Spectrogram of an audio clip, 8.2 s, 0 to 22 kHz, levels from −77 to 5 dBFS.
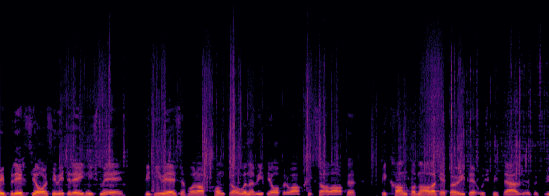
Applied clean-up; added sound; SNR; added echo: classical method spectral subtraction.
